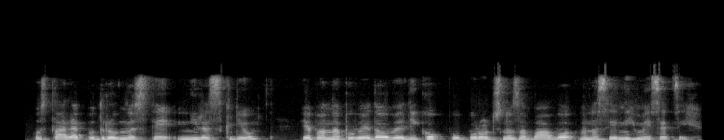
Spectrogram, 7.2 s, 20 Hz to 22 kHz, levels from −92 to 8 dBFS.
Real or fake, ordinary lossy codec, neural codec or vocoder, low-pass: real; Opus, 32 kbps; none; 9.9 kHz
